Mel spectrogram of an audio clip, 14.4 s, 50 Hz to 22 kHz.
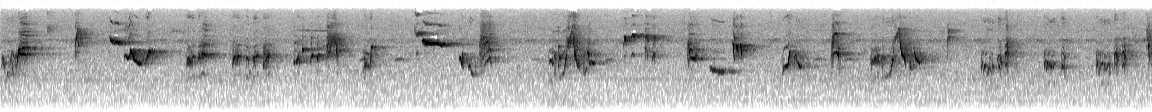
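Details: Singing gray catbird, southwest Michigan, May 2011: a long, steady medley of rapid squeaky, mewing and chattering notes, with each short phrase different from the last, continuing with only brief gaps.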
